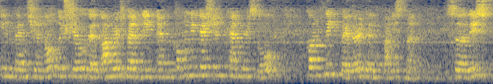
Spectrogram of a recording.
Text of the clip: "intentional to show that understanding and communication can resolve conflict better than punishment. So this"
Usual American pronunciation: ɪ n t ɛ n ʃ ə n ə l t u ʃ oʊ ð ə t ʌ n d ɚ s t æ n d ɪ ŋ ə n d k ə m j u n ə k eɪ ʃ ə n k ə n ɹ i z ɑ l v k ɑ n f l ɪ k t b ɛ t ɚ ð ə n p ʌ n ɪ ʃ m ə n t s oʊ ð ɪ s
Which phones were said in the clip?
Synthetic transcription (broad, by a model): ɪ n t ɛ n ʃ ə n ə l t u ʃ oʊ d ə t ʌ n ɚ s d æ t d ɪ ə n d k ə m j u n ə k eɪ ʃ ə n k ə n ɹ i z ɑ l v k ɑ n f l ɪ k t b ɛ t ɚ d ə n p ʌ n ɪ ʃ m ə n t s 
